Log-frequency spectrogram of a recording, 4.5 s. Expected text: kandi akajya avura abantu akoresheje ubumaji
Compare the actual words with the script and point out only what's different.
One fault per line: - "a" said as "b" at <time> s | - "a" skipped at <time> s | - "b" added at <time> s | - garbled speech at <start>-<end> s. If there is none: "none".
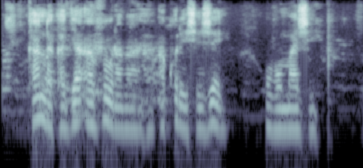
none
